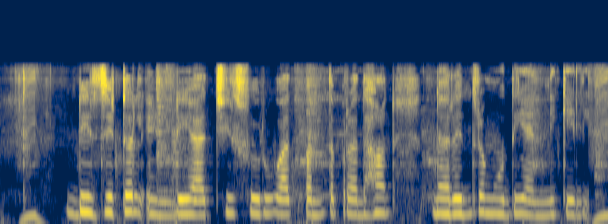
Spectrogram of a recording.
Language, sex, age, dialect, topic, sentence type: Marathi, female, 18-24, Varhadi, banking, statement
